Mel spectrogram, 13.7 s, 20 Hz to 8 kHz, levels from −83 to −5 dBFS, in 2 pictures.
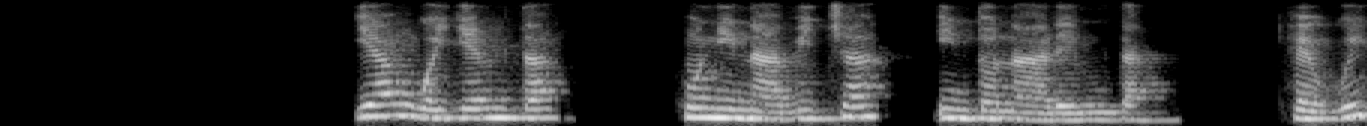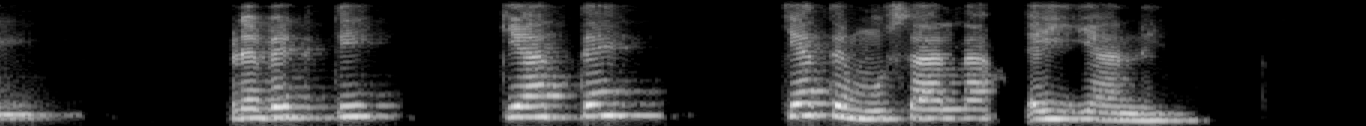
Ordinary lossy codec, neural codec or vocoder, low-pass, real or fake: Opus, 16 kbps; none; 7.2 kHz; real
